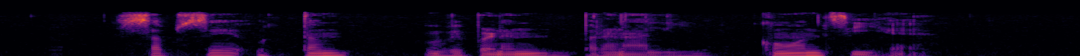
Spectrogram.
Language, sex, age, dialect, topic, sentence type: Hindi, male, 18-24, Garhwali, agriculture, question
